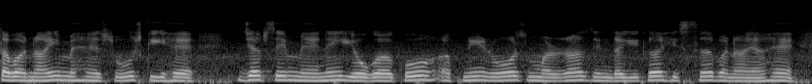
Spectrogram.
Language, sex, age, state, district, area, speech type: Urdu, female, 60+, Delhi, Central Delhi, urban, spontaneous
